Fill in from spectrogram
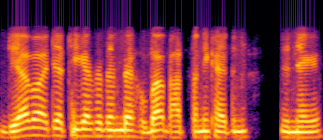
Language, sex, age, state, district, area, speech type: Assamese, male, 18-30, Assam, Sivasagar, rural, conversation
